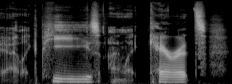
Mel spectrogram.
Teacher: you would keep that high pitch value uh until your list was finished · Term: final rise pattern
